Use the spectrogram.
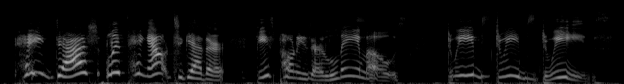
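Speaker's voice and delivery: high, loud cocky voice; mock the dead friend's brash tone; mimicking Rainbow-like friend. A narrator's reading. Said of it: "Pinkie mimicked".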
